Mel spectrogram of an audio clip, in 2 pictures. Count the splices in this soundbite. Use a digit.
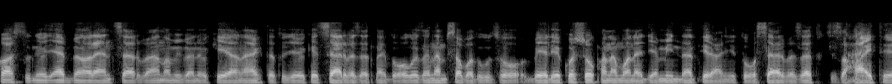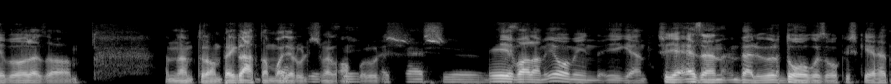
2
